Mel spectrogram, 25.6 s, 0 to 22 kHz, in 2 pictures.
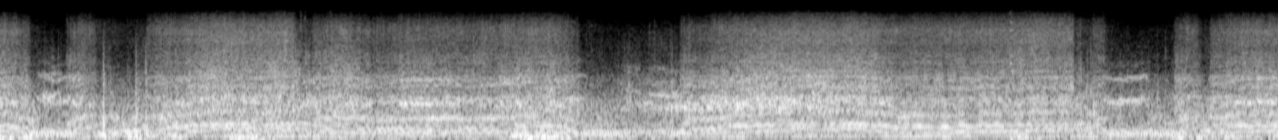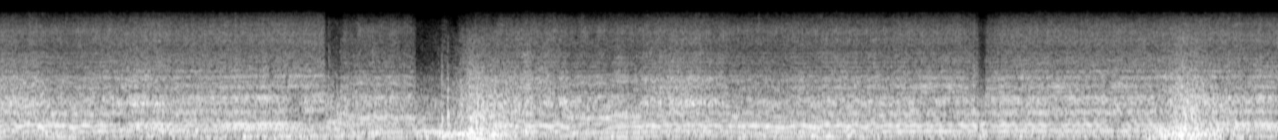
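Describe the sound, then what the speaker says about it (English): Shelby GT350 in the Forza Horizon 5 racing game, its engine revving hard and rising and falling through gear changes, with repeated tire squeals and skids throughout, loud and continuous. "this Shelby GT350 engine revs to the moon"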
